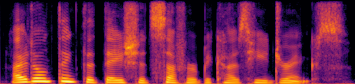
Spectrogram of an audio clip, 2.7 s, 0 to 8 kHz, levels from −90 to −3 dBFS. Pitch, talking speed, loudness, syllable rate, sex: 205 Hz, 200 wpm, -18 LUFS, 4.9 syllables/s, female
